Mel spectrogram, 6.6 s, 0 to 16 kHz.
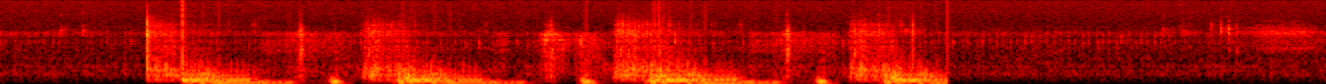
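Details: Teaching recording from a paediatric heart murmur lecture: heartbeat near 50 a minute with a blowing murmur after each beat, heard at the left sternal border, an aortic regurgitation diastolic murmur.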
